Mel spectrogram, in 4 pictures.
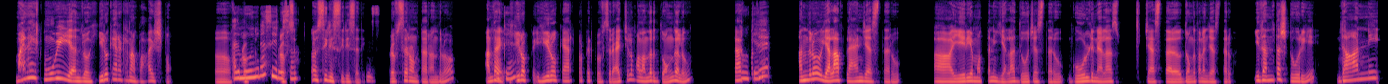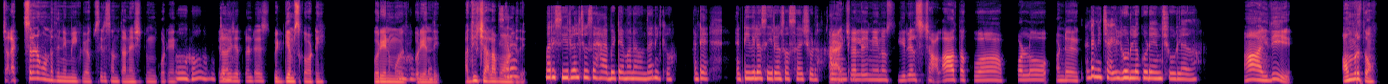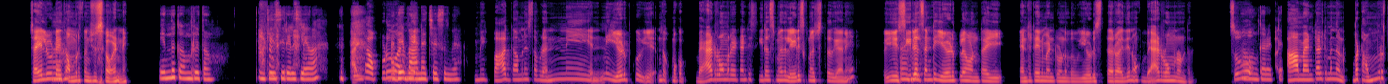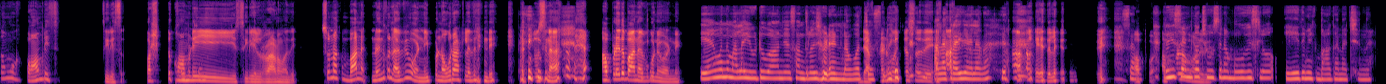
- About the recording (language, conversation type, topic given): Telugu, podcast, ఫిల్మ్ లేదా టీవీలో మీ సమూహాన్ని ఎలా చూపిస్తారో అది మిమ్మల్ని ఎలా ప్రభావితం చేస్తుంది?
- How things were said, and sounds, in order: in English: "'మనీ హైస్ట్' మూవీ"; in English: "క్యారెక్టర్"; in English: "ప్రొఫెసర్"; other background noise; in English: "సీరీస్"; in English: "ప్రొఫెసర్"; in English: "క్యారెక్టర్"; in English: "ప్రొఫెసర్. యాక్చువలి"; in English: "ప్లాన్"; in English: "ఏరియా"; in English: "స్టోరీ"; in English: "ఎక్సలెంట్‌గా"; in English: "నెక్స్ట్"; in English: "స్విడ్ గేమ్స్"; in English: "మూవీ"; in English: "హాబిట్"; in English: "యాక్చువల్లీ"; in English: "సీరియల్స్"; in English: "చైల్డ్‌హుడ్‌లో"; laughing while speaking: "అమృతం చూసేవాడిని"; tapping; chuckle; in English: "సీరియల్స్"; chuckle; in English: "బ్యాడ్ రూమర్"; in English: "సీరియల్స్"; in English: "లేడీస్‌కి"; in English: "సీరియల్స్"; in English: "ఎంటర్‌టైన్‌మేం‌ట్"; in English: "బ్యాడ్ రూమర్"; in English: "సో"; in English: "మెంటాలిటీ"; in English: "బట్"; in English: "కామెడీస్"; in English: "ఫస్ట్ కామెడీ"; in English: "సో"; laughing while speaking: "ఇప్పుడు నవ్వు రాట్లేదు లెండి అది చూసినా అప్పుడైతే బా నవ్వుకునేవాడిని"; laugh; in English: "ఆన్"; laughing while speaking: "జూడండి నవ్వు ఒచ్చేస్తది అలా ట్రై జేయలేదా?"; in English: "డెఫినిట్‌గా"; in English: "ట్రై"; laughing while speaking: "లేదు. లేదు"; in English: "రీసెంట్‌గా"; in English: "మూవీస్‌లో"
